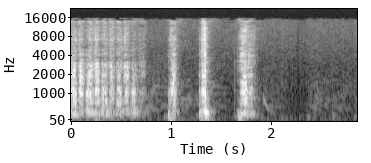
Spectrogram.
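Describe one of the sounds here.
A pencil taps sharply on paper.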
